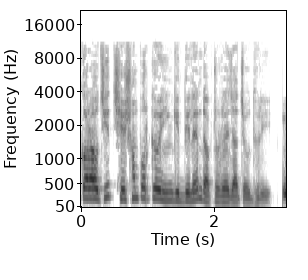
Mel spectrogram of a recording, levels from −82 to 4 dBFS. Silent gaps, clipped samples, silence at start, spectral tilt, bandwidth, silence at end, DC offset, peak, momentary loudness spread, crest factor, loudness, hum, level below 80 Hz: 2.90-2.94 s; under 0.1%; 0 s; -5.5 dB/octave; 11.5 kHz; 0 s; under 0.1%; -4 dBFS; 10 LU; 18 dB; -24 LUFS; none; -68 dBFS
